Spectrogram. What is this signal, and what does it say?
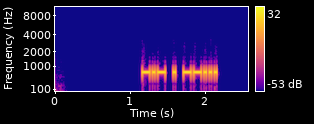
Morse code, heard as a keyed tone, about 36 wpm, 700 Hz. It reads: KE7
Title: USA Call Sign Prefixes - Repeated 2x - 35wpm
